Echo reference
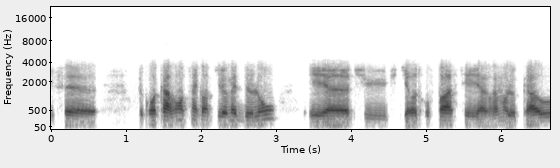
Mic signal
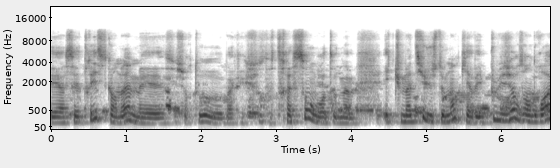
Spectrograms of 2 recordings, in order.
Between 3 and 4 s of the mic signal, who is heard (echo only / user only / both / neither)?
both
